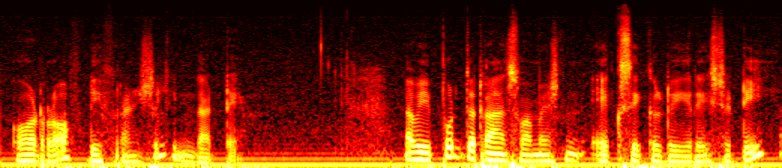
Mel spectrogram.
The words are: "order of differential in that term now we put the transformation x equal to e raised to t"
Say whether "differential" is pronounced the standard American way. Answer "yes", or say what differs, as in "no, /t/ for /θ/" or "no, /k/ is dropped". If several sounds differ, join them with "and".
yes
